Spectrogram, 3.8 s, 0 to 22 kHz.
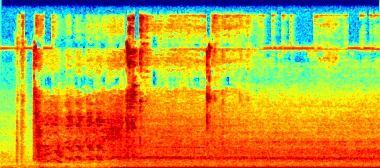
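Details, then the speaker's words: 2008 Ford F-350 dually, believed 6.4L Power Stroke diesel, 126,166 miles, in for rotted cab mounts: brief crank, catches quickly and settles into a steady, even low rumble with no knocks or misses; runs smooth, healthy. "Runs smooth, nice sounding diesel."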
